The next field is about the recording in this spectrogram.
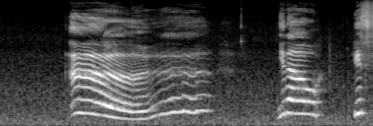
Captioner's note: noise of pain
